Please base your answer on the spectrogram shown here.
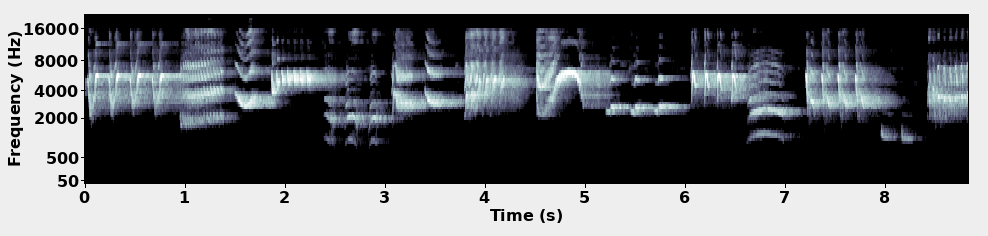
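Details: Asian pied starling giving a long, varied lure song to provoke other starlings: loud whistles, rising and falling slurs, harsh buzzy phrases and chattering notes following one another almost without pause.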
